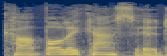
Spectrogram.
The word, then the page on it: carbolic acid: British English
